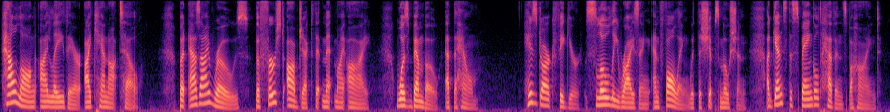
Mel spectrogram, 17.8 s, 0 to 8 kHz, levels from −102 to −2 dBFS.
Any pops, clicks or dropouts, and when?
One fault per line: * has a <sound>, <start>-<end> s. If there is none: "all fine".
all fine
